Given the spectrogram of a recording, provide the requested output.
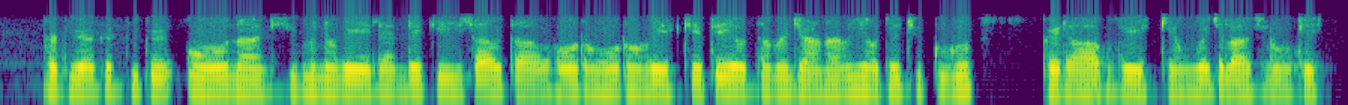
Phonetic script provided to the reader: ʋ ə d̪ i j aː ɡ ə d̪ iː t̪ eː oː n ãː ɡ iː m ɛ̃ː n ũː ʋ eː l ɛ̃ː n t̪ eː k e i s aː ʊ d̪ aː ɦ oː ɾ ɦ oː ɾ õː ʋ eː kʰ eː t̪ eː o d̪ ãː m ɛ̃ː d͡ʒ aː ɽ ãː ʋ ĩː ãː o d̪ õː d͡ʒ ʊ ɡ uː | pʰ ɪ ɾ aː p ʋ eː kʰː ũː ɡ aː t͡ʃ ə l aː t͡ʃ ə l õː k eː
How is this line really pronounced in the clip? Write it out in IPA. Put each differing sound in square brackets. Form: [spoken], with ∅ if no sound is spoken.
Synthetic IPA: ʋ ə d̪ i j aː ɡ ə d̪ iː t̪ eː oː n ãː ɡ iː m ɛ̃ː n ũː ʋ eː l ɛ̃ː n [d̪] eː k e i s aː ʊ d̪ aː ɦ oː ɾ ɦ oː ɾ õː ʋ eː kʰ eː t̪ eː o d̪ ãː m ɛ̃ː d͡ʒ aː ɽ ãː ʋ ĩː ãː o d̪ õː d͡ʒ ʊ ɡ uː | pʰ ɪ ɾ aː p ʋ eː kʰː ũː ɡ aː t͡ʃ ə l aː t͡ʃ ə l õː k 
